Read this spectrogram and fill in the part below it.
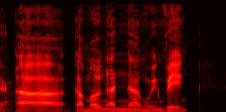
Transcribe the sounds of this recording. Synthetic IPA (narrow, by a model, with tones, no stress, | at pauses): ʔaː˨˩kaː˨˦mʔəː˧nʔa˧jŋ̟a˧ŋwḭ˧˥ənvḭ˧˨ən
